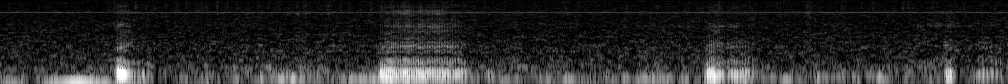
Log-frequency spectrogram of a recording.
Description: Bella is asleep on the couch, and sawing logs.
